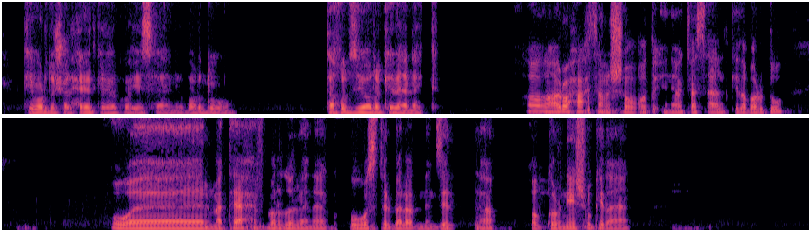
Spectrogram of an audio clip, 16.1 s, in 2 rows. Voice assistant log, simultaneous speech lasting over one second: none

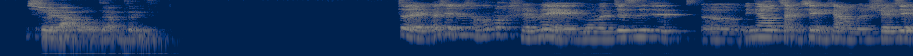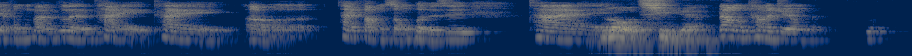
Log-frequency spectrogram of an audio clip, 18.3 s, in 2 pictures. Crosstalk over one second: none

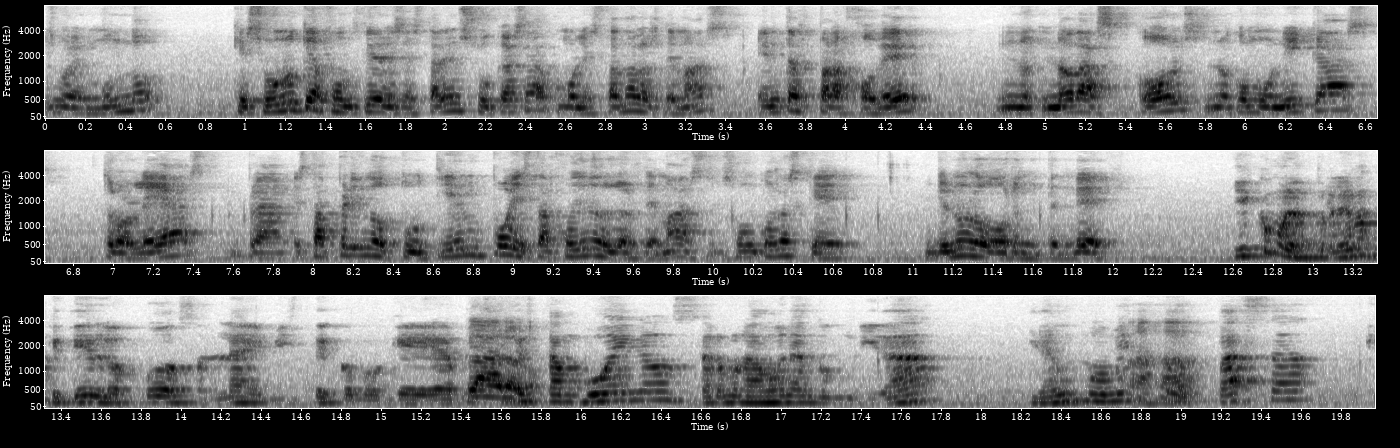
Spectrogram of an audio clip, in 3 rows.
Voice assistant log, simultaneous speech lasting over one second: none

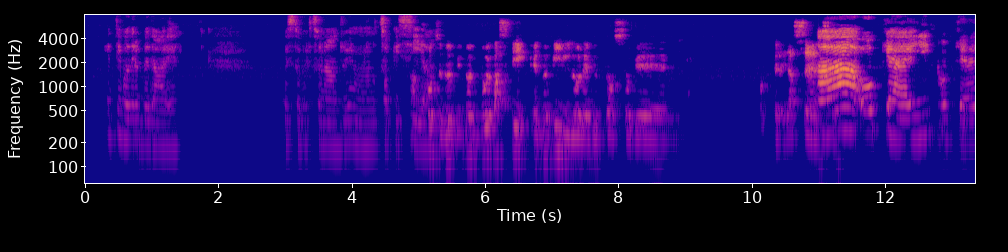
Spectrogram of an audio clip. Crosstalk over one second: none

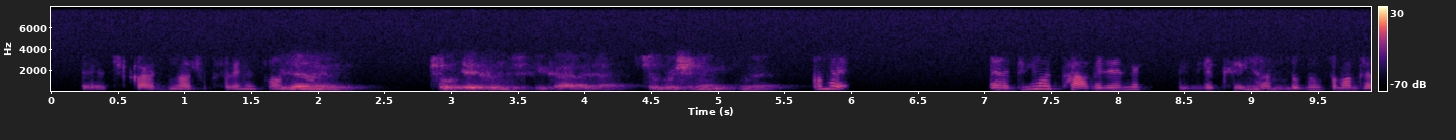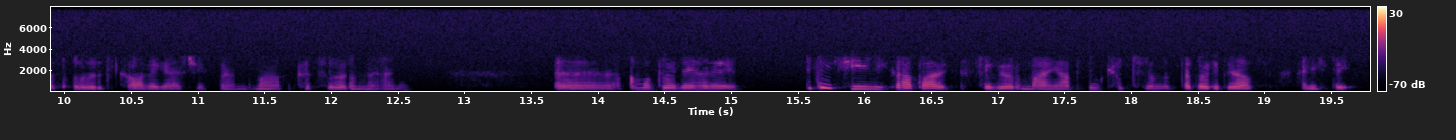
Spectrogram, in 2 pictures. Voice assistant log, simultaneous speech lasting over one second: none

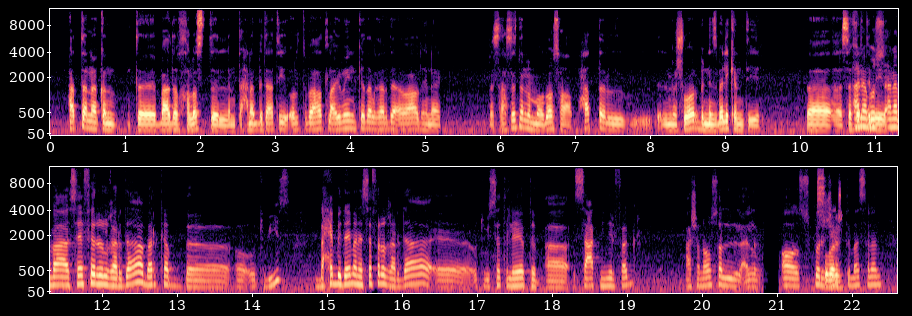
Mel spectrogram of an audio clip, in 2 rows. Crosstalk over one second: none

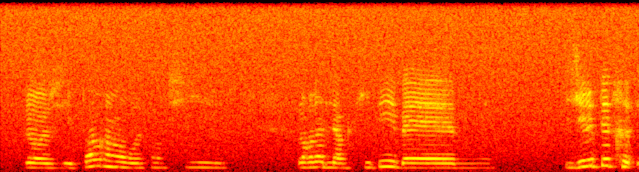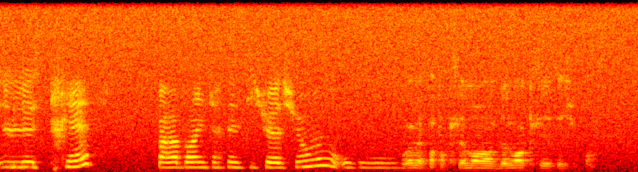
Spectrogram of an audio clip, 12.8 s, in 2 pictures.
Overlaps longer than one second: none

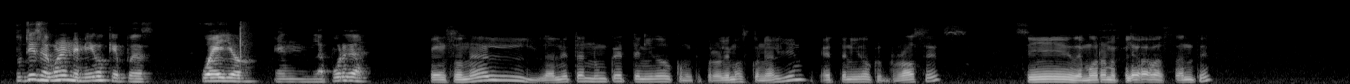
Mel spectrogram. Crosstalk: none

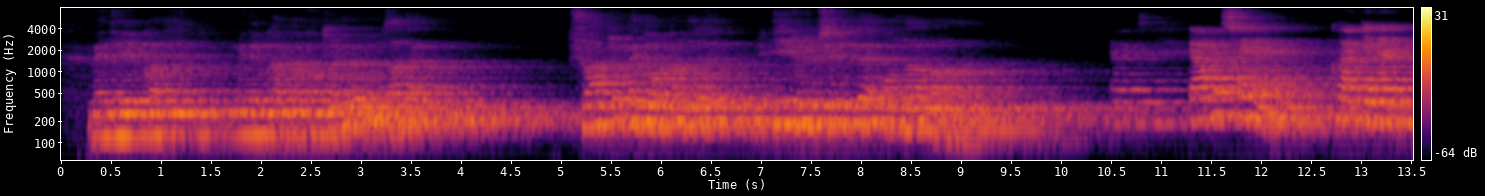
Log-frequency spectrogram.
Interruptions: none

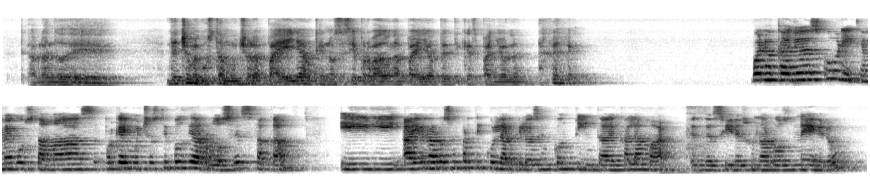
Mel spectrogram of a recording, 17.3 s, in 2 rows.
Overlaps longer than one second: none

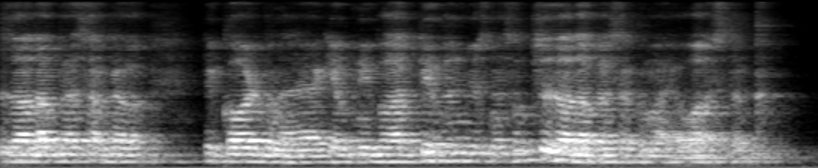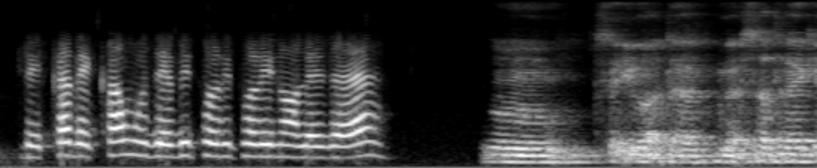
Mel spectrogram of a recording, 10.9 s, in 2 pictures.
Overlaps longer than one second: none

